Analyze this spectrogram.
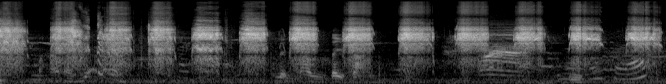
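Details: Parrot chick begging as milk is prepared at the morning feeding: steady, rhythmic rasping shrieks, close to two per second, with a person's voice talking softly underneath.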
